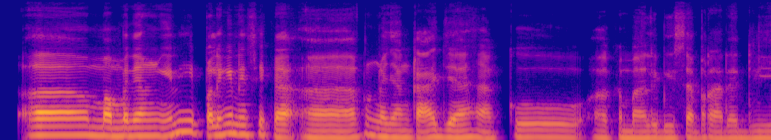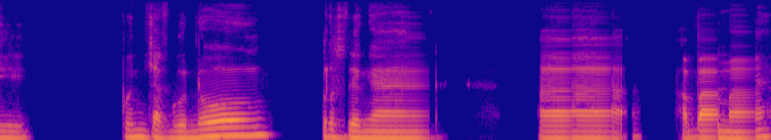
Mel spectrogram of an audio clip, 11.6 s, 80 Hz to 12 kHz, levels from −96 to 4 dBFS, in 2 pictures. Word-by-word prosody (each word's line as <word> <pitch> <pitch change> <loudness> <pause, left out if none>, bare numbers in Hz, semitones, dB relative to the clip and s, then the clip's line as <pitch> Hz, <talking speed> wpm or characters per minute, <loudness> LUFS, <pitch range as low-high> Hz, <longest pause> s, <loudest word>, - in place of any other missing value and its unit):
Eee, 165 +1 +8
momen 150 -1 +4
yang 155 0 +3
ini, 210 +10 -1
paling 165 +3 +2
ini 180 - 0
sih, 165 - -5
Kak, 125 -3 +2
eee, 120 -2 0
aku - - -19
nggak 135 -4 -1
nyangka 120 -2 -1
aja 130 -1 0 0.3
aku, 115 +4 -10 0.6
eee, 120 -1 -6
kembali 115 -1 -3
bisa 115 0 -4
berada 115 -1 -5
di 115 0 -6 0.8
puncak 125 -2 -4
gunung 150 +8 +2 0.4
terus 130 -3 -7
dengan, 115 -2 -2 0.8
eee, 115 0 -2 0.5
apa 125 -1 -3
namanya, 115 +3 -3
120 Hz, 135 wpm, -28 LUFS, 115-150 Hz, 0.8 s, Eee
